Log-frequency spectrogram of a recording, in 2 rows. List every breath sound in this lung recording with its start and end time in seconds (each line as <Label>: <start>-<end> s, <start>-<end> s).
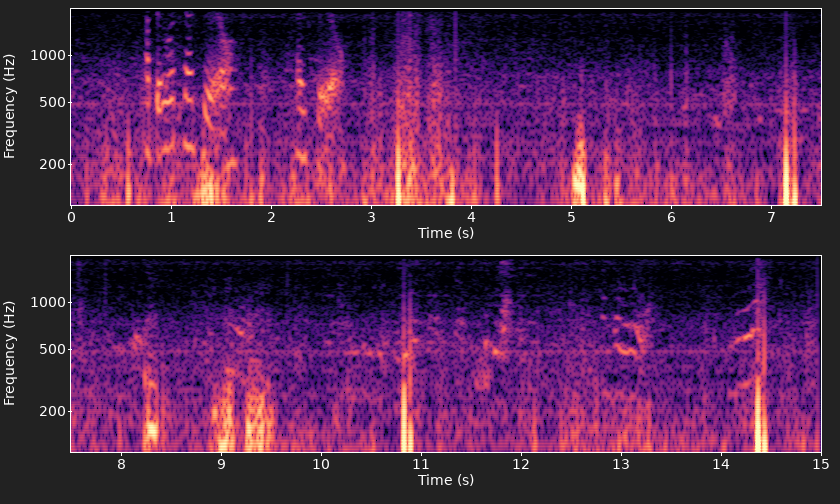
Inhalation: 4.90-5.66 s, 8.66-9.70 s
Wheeze: 8.21-8.49 s
Crackles: 4.90-5.66 s, 8.66-9.70 s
